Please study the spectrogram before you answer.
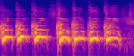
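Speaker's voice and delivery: high, pinging imitated clink of metal. Telling viewers about weapons dropping in a cell, high ringing clinks. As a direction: tap out each clink like metal on concrete.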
